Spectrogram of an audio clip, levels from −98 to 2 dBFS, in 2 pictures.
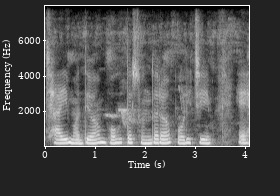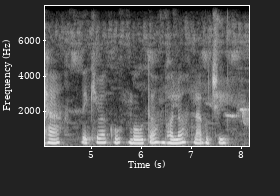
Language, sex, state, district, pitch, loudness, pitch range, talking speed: Odia, female, Odisha, Malkangiri, 210 Hz, -15 LUFS, 195-225 Hz, 75 wpm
